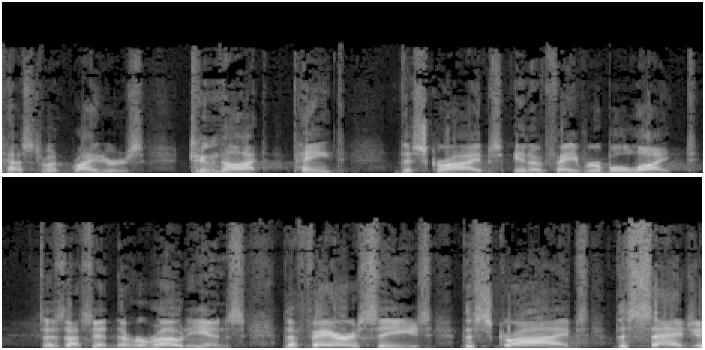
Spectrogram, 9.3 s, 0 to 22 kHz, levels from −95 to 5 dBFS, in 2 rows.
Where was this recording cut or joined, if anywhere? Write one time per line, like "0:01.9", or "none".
0:03.6
0:04.9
